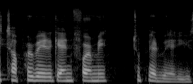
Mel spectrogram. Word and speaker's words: Tupperware: way you sit say Tupperware again for me tuperware you said tuperware tare that's how it should be it would still be going strong if you pronounced it like that I'll tell you but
